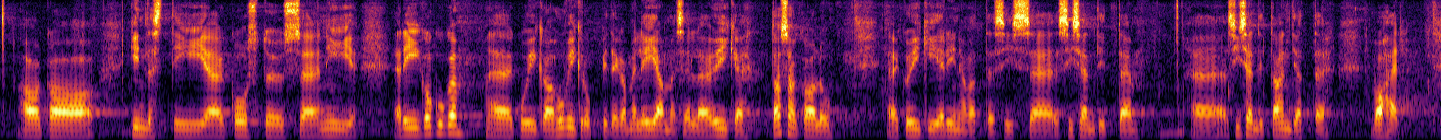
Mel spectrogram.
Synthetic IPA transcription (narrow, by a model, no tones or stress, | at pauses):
ɑɡ̥ɑkind̪lɑst̪iko̞ːst̪ø̞ːsniːɾiːko̞ɡ̥uɡ̥ɑkujkɑɦuviɡɾupːid̪̥e̞ɡ̥ɑme̞le̞jːɑme̞se̞lːe̞ɤ̞jɡ̥e̞t̪ɑsɑkɑːlu | kɤjɡ̥ie̞ɾine̞vɑt̪ːˑe̞sissisend̪̥it̪ːˑe̞ | sisend̪̥it̪ˑːeɑnʲd̪jɑt̪ːe̞ | vɑɦe̞l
